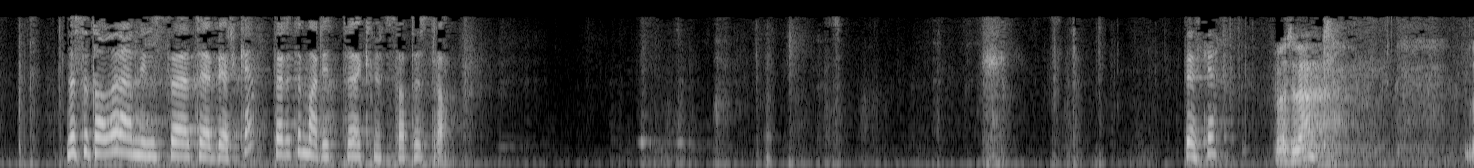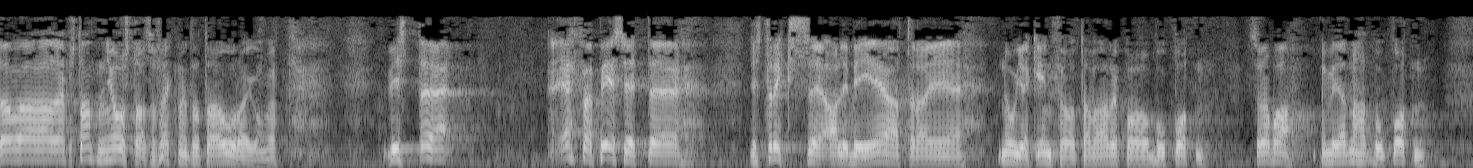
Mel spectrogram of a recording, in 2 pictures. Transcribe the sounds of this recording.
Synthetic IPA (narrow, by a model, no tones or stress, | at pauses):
nɛst̪ət̪ʰɑːləɾæɳɪlsət̪ʰebɪœɾkəd̪̥æɾət̪ʰɪmɑɾɪt̪əkʰnʉt̪st̪ɑt̪əst̪ɾɑ̰nː | b̥œɾkə | pʰɾɛsɪd̪ɛnt̪ | d̪ɑʋɑɾɛpɾəst̪ɑnt̪n̩ɪoːsd̪ɑːsɔfɛkːmæɪt̪ʰɔt̪ʰɑːuːɾəæɪɡɔŋɑt̪ | ʋɪst̪ | ɛfæɾpeːsɪt̪ | d̪̥ɪst̪ɾɪk̪sɑlɪbɪeːɑt̪d̪æɪnuːjɛkːɪnːfɔɾɔt̪ʰɑːʋɑːɾəpɔbuːk̚boːt̪n̩ | sɔɛd̪ɛbɾɑːmɛnʋɪjæːɾnəhɑt̪̚buːk̚boːt̪n̩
